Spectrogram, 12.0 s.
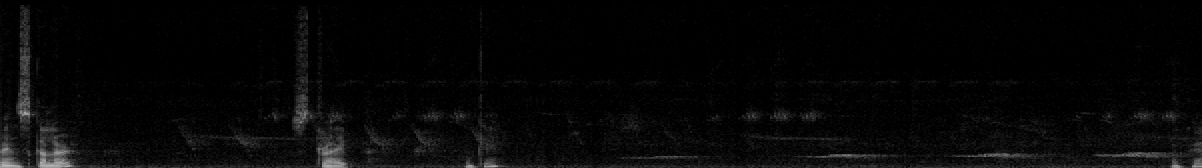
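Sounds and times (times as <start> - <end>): faint high bird chirps: 1.7 - 12.0.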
